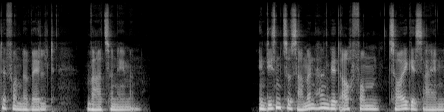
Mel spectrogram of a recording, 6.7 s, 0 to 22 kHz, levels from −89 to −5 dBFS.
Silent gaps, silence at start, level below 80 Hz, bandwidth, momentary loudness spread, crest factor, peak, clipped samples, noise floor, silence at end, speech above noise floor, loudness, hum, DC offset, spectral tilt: none; 0 s; -46 dBFS; 19.5 kHz; 9 LU; 14 dB; -12 dBFS; under 0.1%; -83 dBFS; 0 s; 58 dB; -26 LUFS; none; under 0.1%; -5.5 dB/octave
